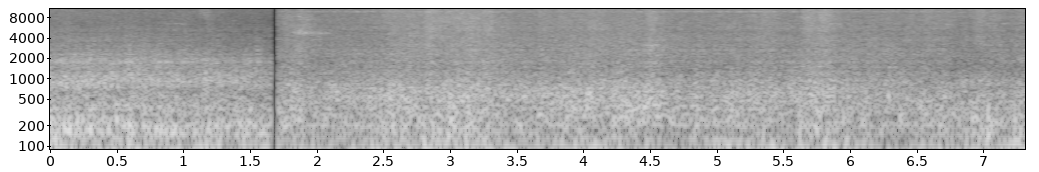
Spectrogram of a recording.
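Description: Running noise inside an LHB passenger coach at speed: a steady rumble of wheels on the rails with faint clicks over the track. The sound cuts out for an instant about one and a half seconds in.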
